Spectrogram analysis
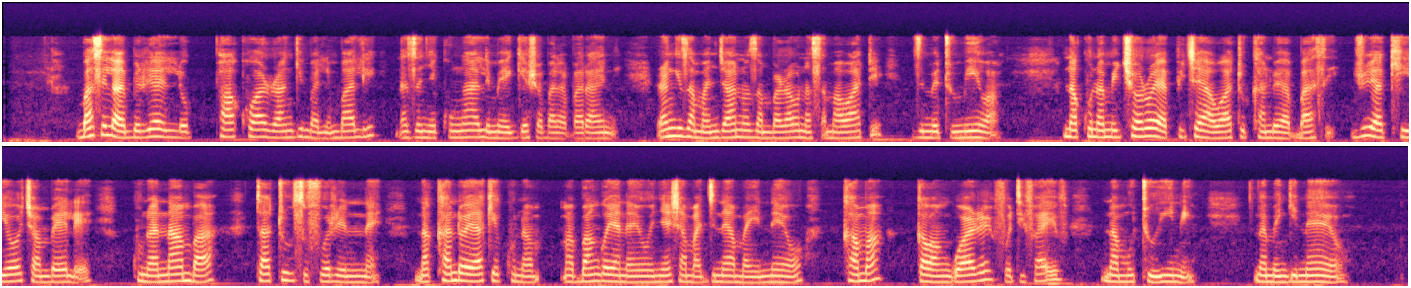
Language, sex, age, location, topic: Swahili, female, 25-35, Nairobi, government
